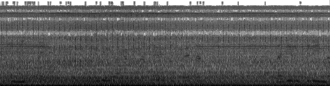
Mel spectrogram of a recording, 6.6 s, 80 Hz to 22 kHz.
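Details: Porsche Cayenne 4.5 V8 at idle: faint, fairly regular knock about two per second over the rumble; cause unclear, owner suspects something in the cylinders, engine to be disassembled.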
